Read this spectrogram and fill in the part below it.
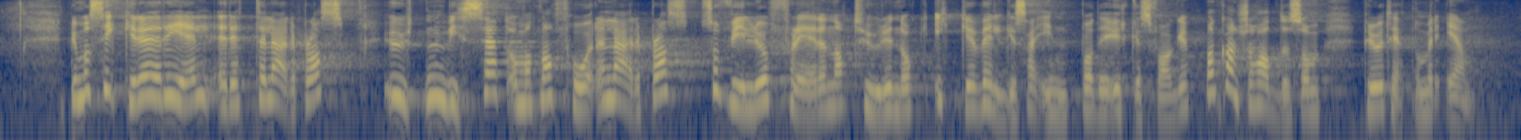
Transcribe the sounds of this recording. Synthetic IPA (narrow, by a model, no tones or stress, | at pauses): ʋɪmɔsɪkːɾəɾɛɛlːɾɛt̪ʰːɪlːæːɾəpʰlɑsʔʉːt̪n̩ʋɪsheːt̪ɔmɑt̪mɑnfoːɾʔɛnlæːɾəpʰlɑsːɔʋɪljʊfleːɾənɑt̪ʰʉːɭɪnɔkːɪkːəʋɛlɡəsæɪʔɪnːpʰɔd̪ɛʏɾkəsfɑːɡəmɑnkʰɑnʂəhɑd̪ːəsɔmpʰɾɪʊɾɪt̪ʰḛːt̪nʊmːəɾḛːn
